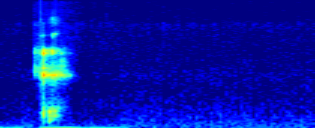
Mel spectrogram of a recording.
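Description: Near silence: room tone, with one brief, faint vocal sound from a man, a short throat or mouth noise, about a quarter of a second in.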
